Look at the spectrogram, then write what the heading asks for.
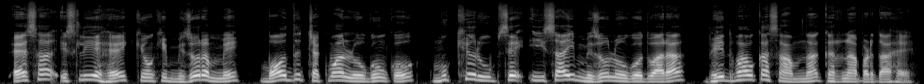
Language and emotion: Hindi, neutral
